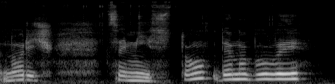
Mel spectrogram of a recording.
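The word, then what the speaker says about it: Norwich: і norfolк це norрвіч nor nor nor W не читається норч це місто де ми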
